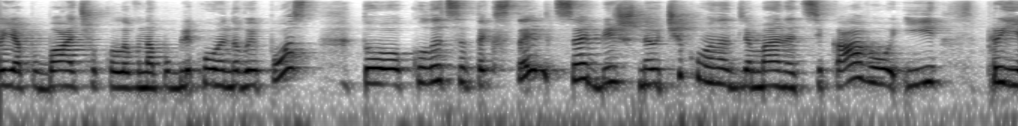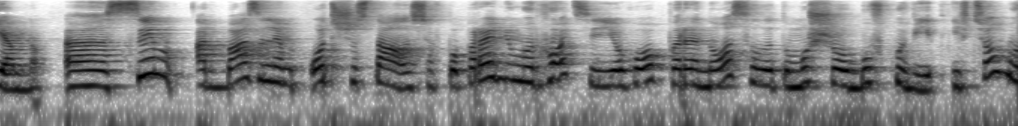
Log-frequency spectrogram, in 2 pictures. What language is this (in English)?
Ukrainian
